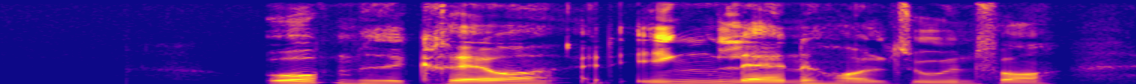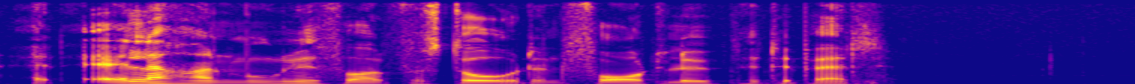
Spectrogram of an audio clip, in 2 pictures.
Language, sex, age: Danish, male, 27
